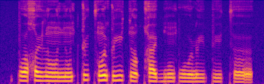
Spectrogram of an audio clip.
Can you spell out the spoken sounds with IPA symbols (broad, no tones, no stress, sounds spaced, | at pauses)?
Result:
p o χ ʉ l õ n ũ t ʈ ʉ t̪ʰ õ ʈ y t õ qʰ y b ũ p w u ɳ y p y t̪ʰ ɵ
